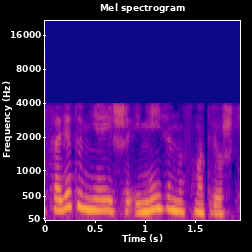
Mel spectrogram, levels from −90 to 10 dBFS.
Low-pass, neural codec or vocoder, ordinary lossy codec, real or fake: 7.2 kHz; none; AAC, 16 kbps; real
